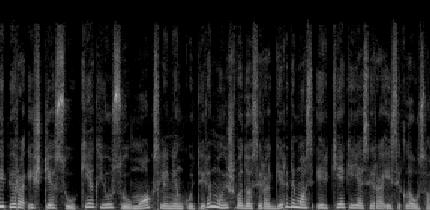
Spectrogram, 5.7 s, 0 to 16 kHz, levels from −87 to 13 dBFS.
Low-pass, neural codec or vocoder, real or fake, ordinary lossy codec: 14.4 kHz; none; real; MP3, 96 kbps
